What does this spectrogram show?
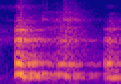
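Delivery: breathy little laugh; a quick amused laugh; laughing at the tea remark; short laugh. Real, not acted. Host laughs at tea joke.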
